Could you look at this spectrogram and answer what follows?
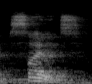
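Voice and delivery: ordinary talk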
